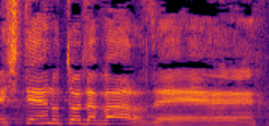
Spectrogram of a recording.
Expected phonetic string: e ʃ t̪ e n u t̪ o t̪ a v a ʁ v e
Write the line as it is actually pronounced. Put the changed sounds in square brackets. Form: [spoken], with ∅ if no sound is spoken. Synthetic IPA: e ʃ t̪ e n [o] t̪ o [d̪] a v a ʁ [z] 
